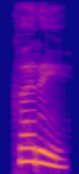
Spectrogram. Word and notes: ಕರೆ: kare

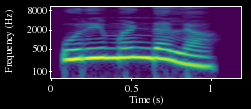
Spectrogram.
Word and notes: ಉರಿಮಂಡಲ: urimaṇḍala

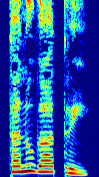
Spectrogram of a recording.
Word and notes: ತನುಗಾತ್ರ: tanu gātra

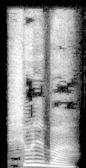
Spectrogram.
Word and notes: ಶಲಭ: śalabha

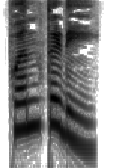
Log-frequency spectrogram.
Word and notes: ಪಿಂದೊಡೆ: pindoḍe

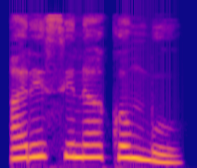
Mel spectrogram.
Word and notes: ಅರಿಸಿನ ಕೊಂಬು: arisina kombu

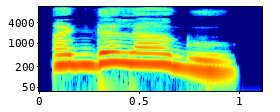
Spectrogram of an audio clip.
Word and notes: ಅಡ್ಡಲಾಗಿ: aḍḍalāgi

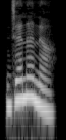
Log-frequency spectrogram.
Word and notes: ಜನನ: janana

